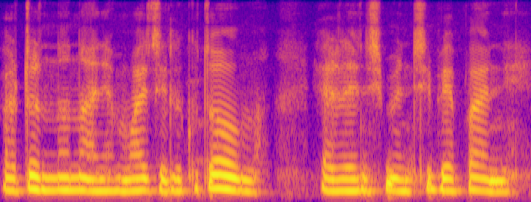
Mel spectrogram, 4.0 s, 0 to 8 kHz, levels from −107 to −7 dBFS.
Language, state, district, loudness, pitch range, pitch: Sumi, Nagaland, Kohima, -16 LUFS, 170-185 Hz, 180 Hz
